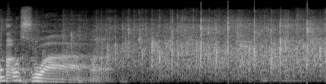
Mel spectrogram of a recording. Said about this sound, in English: I'm not surprised at the way your moves have changed and your clapping has gone to ta-ta-ta-ta-ta-ta.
